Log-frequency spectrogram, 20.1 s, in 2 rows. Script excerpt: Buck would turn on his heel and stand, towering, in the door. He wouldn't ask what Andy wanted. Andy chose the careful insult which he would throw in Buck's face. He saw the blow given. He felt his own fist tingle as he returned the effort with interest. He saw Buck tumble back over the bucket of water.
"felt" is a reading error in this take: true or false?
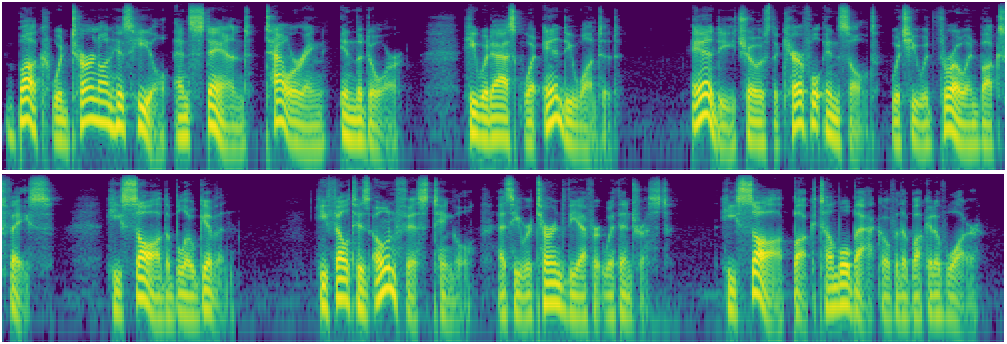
false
